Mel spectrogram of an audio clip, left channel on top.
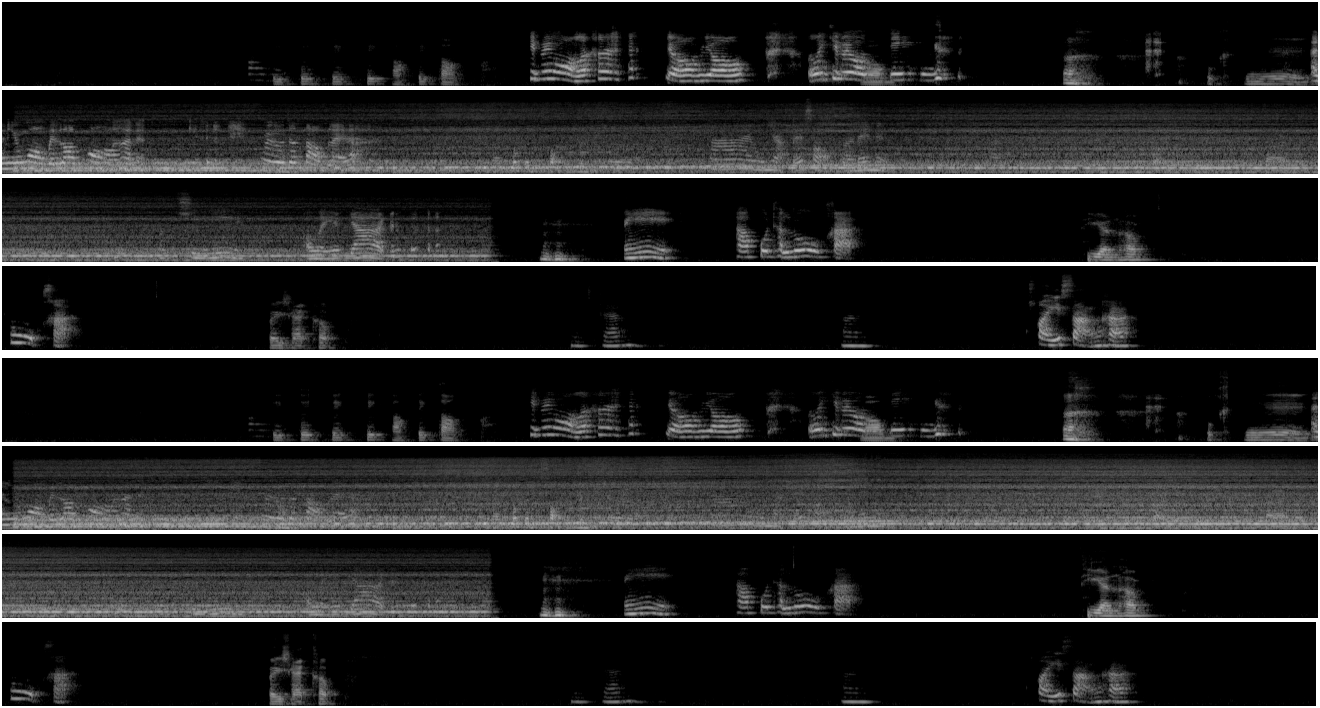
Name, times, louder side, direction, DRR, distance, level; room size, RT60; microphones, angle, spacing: voice 1, 2.7-4.6 8.6-8.9 10.6-11.3 12.1-13.9 15.9-16.1 18.0-19.6 23.8-25.5 25.8-26.2 31.7-32.1 37.1-37.8 42.2-42.8, right 3 dB, 60° right, 0.7 m, -37 dB
voice 2, 5.3-6.4 6.6-9.5 11.4-11.6 13.1-17.0 20.2-22.1 23.0-23.2 27.4-27.5 27.9-28.8 29.3-30.5 32.5-33.1 33.7-34.9 39.6-40.2 45.2-45.8 47.9-48.2 49.8-50.8, left 5 dB, 65° left, 0.5 m, -32 dB
sound 1, 13.3-31.2, right 2 dB, 25° right, 0.5 m, -29 dB
7.1 x 3.4 x 5.3 m
head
